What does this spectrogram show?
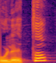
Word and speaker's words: Olette: Pas Oleta.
